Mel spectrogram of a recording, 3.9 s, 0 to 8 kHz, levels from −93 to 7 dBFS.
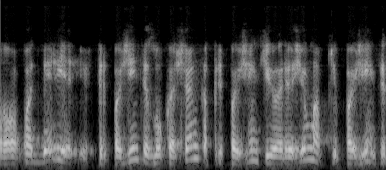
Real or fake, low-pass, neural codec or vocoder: fake; 7.2 kHz; codec, 16 kHz, 4.8 kbps, FACodec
